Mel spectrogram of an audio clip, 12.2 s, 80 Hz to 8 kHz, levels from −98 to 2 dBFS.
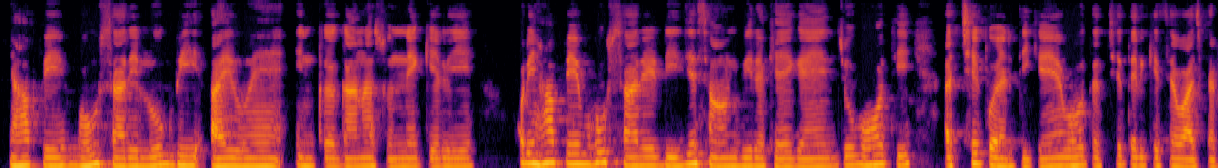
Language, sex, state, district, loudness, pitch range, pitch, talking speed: Hindi, male, Bihar, Jahanabad, -23 LUFS, 130-150 Hz, 140 Hz, 185 wpm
